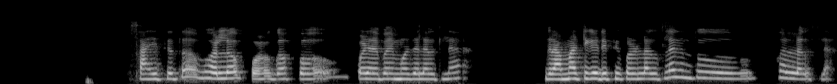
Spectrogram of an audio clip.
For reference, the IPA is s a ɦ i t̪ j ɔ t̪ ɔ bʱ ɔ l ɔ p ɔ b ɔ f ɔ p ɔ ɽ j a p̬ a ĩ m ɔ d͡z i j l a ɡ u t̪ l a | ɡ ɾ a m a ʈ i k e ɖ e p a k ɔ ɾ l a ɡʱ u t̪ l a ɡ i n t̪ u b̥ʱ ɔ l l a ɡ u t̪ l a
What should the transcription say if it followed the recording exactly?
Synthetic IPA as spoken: s a ɦ i t̪ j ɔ t̪ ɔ bʱ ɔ l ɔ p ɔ ɡ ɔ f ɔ p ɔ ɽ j a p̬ a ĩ m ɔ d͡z a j l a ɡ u t̪ l a | ɡ ɾ a m a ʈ i k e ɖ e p i k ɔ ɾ l a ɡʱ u t̪ l a k i n t̪ u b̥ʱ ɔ l l a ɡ u t̪ l a

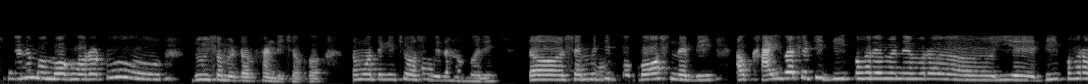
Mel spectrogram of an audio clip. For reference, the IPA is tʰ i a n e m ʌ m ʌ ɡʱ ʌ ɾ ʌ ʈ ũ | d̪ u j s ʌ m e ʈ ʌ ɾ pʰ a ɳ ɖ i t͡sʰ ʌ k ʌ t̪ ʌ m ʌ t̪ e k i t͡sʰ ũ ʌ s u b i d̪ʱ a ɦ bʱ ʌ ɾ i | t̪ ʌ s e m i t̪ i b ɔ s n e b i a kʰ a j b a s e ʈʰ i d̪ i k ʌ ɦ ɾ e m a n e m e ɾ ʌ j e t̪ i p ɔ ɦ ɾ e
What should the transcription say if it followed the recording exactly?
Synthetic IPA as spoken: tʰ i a n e m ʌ m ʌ ɡʱ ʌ ɾ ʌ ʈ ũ | d̪ u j s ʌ m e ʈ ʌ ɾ pʰ a ɳ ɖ i t͡sʰ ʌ k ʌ t̪ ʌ m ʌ t̪ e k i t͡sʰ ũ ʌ s u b i d̪ʱ a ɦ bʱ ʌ ɾ i | t̪ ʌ s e m i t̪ i b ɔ s n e b i a kʰ a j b a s e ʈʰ i d̪ i p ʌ ɦ ɾ e m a n e m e ɾ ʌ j e d̪ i p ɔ ɦ ɾ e

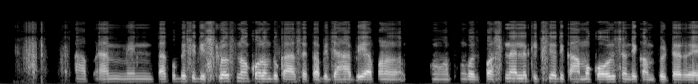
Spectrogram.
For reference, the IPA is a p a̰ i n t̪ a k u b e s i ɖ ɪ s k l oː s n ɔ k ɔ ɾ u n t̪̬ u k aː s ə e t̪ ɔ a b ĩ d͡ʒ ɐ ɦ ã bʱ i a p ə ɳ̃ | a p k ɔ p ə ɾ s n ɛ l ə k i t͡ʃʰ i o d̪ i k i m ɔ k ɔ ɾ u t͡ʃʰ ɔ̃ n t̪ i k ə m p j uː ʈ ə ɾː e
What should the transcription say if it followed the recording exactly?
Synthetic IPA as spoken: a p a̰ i n t̪ a k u b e s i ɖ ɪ s k l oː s n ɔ k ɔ ɾ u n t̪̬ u k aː s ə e t̪ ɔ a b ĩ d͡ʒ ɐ ɦ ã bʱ i a p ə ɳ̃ | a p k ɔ p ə ɾ s n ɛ l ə k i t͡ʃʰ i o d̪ i k a m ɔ k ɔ ɾ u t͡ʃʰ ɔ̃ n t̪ i k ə m p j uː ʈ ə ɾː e

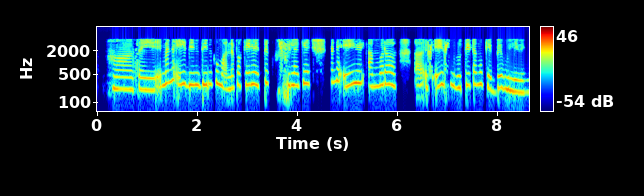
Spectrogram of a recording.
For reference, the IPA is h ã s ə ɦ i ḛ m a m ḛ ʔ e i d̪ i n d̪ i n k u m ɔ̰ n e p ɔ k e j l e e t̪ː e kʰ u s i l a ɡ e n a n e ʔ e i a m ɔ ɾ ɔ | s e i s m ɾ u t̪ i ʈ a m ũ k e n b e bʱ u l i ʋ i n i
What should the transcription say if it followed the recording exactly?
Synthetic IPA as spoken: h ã s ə ɦ i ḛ m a n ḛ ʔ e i d̪ i n d̪ i n k u m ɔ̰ n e p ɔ k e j l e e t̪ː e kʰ u s i l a ɡ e m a n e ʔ e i a m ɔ ɾ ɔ | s e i s m ɾ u t̪ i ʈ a m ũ k e b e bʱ u l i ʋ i n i

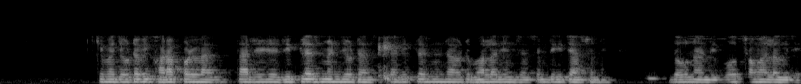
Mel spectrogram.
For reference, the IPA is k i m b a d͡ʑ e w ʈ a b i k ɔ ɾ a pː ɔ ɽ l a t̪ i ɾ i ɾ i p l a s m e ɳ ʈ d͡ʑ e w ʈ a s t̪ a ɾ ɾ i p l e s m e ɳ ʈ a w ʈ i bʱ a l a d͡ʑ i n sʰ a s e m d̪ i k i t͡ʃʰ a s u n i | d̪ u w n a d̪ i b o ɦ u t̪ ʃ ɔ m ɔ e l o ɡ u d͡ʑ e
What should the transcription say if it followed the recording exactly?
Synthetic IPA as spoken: k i m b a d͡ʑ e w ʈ a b i kʰ ɔ ɾ a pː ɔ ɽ l a t̪ a ɾ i ɾ i p l e s m e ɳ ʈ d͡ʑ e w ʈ a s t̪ a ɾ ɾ i p l e s m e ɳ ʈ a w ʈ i bʱ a l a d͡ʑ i n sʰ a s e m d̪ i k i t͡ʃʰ a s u n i | d̪ o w n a d̪ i b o ɦ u t̪ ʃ ɔ m ɔ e l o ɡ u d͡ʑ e

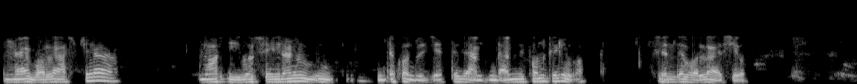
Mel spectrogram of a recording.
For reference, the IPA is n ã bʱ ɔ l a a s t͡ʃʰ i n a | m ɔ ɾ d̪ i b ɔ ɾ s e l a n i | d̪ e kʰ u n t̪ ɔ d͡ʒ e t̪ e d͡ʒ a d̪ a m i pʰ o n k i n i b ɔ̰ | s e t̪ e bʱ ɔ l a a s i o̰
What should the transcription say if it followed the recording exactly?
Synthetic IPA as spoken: n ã bʱ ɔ l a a s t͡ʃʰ i n a | m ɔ ɾ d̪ i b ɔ ɾ s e l a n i | d̪ e kʰ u n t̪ u d͡ʒ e t̪ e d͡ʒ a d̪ a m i pʰ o n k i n i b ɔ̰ | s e t̪ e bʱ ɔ l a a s i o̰

